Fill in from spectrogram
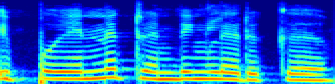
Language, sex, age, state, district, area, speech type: Tamil, female, 30-45, Tamil Nadu, Ariyalur, rural, read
